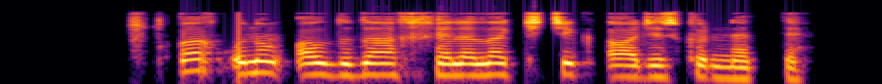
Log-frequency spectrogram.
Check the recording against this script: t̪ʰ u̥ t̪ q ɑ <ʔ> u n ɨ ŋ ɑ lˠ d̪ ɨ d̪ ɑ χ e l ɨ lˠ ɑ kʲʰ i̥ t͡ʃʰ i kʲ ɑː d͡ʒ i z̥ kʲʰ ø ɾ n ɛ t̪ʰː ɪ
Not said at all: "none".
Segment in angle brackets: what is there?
q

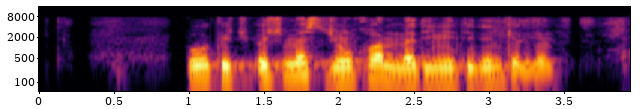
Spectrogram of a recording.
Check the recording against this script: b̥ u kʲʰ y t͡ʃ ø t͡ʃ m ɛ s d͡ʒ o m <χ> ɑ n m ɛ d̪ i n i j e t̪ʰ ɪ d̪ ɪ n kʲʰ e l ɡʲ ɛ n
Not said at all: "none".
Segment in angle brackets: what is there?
χ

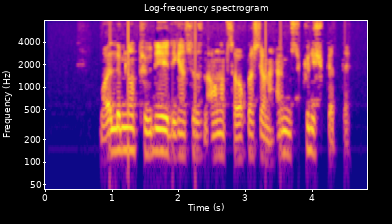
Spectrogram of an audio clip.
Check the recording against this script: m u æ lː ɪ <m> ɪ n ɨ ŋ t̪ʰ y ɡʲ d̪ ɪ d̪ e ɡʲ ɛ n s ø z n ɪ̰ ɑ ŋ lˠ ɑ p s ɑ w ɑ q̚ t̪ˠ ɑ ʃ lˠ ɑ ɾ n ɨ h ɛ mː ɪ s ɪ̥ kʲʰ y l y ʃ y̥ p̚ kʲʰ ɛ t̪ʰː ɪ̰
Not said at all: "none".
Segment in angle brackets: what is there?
m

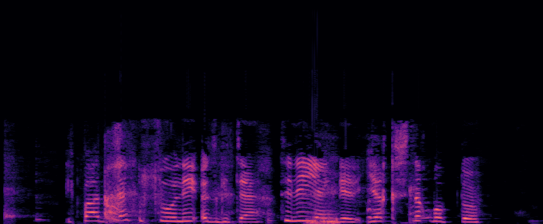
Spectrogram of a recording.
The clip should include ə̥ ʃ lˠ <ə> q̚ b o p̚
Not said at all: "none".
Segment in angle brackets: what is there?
ə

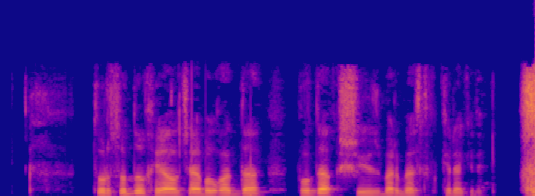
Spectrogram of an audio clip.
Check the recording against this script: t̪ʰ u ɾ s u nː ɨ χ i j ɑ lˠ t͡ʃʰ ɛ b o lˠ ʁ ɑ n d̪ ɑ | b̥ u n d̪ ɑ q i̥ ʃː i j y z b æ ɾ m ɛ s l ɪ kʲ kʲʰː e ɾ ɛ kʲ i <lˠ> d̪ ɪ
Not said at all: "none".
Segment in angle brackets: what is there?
none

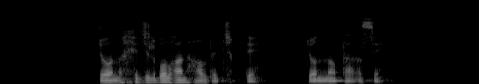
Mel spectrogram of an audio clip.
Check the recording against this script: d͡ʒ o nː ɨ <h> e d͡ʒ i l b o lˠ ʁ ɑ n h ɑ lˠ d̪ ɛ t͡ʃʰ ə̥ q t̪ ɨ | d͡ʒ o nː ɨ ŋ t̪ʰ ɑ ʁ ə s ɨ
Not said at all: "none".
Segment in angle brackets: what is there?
χ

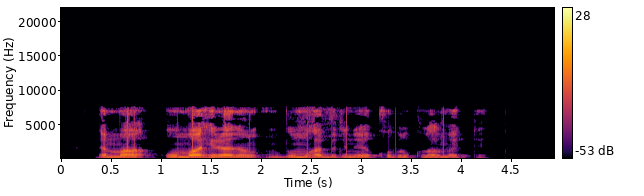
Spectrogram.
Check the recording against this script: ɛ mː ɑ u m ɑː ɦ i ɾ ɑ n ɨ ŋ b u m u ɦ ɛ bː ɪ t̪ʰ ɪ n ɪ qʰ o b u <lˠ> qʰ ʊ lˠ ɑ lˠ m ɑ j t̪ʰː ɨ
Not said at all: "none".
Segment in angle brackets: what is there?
lˠ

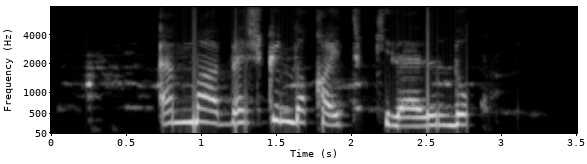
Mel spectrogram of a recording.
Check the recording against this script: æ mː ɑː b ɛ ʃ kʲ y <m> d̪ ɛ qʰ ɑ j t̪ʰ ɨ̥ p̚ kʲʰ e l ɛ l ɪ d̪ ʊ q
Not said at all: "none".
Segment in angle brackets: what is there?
n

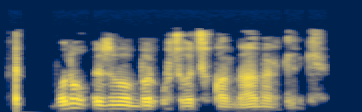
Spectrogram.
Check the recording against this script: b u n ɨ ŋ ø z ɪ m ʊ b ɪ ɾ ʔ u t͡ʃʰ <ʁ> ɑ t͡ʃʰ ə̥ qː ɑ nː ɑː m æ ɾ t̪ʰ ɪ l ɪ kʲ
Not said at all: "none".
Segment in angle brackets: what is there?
ʁ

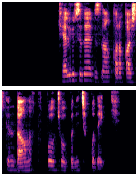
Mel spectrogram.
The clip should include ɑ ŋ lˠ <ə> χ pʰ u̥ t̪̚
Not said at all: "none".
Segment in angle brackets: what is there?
ə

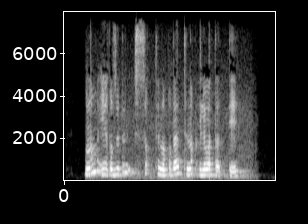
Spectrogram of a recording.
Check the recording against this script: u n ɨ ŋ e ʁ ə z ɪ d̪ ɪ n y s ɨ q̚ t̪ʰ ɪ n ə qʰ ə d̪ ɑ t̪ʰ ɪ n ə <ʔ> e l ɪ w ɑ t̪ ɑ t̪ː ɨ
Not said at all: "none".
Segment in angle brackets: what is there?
q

